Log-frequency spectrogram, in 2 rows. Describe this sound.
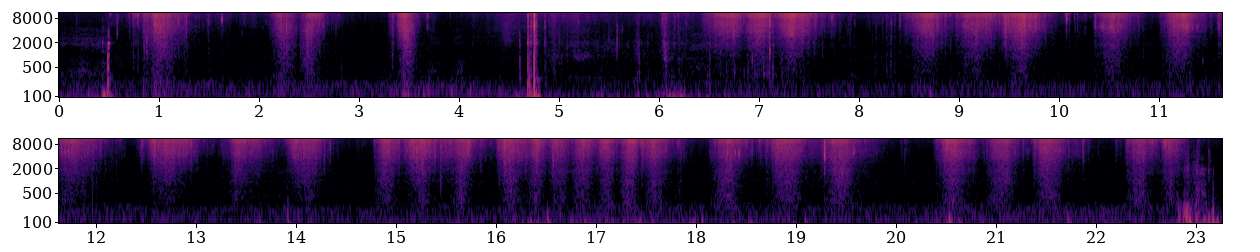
Soil Brush
Brushing the ground with my hand, recorded with a Zoom H1.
